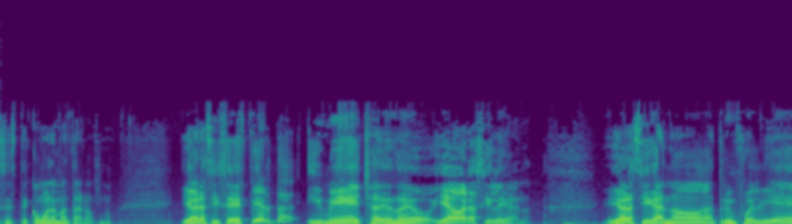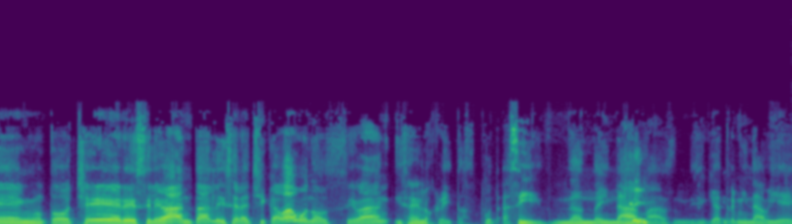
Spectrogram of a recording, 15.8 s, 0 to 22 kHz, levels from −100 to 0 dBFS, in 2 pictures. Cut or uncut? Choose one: uncut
